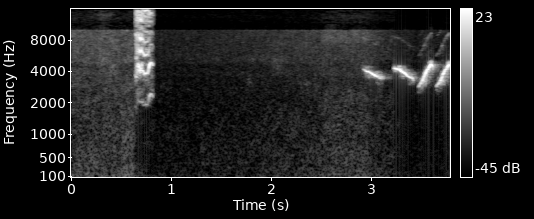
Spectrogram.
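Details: Double-collared seedeater singing a siu siu teacher melody while a female calls to stimulate the male: a sharp broadband click, a pause, then high slurred whistled notes beginning to run together.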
